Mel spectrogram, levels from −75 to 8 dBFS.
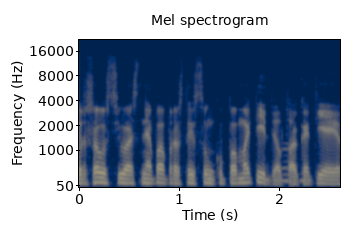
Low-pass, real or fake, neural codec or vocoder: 14.4 kHz; real; none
